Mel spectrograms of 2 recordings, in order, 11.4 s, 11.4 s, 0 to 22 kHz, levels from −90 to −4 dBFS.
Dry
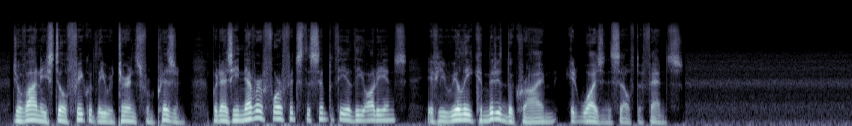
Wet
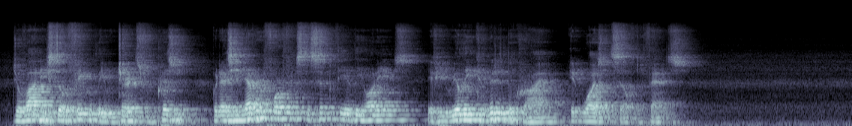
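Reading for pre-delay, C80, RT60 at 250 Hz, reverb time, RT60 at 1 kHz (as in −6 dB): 34 ms, 4.0 dB, 0.95 s, 1.0 s, 1.0 s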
